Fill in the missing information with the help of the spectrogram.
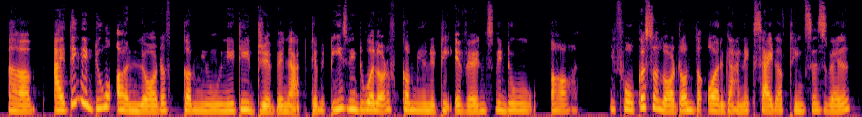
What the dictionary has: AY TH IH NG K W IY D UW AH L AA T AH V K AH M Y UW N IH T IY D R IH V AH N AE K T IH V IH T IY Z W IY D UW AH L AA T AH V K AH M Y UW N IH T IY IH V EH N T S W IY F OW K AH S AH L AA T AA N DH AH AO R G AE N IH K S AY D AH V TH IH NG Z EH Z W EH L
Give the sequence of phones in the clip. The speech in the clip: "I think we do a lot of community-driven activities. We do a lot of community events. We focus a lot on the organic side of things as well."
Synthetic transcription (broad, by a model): AY T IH NG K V IY D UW AH L AA T AH V K AH M Y UW N IH T IY D R IH V AH N AE K T IH V IH T IY Z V IY D UW AH L AA T AH V K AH M Y UW N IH T IY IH V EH N T S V IY F OW K AH S AH L AA T AA N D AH AO R G AE N IH K S AY D AH V T IH NG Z EH Z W EH L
